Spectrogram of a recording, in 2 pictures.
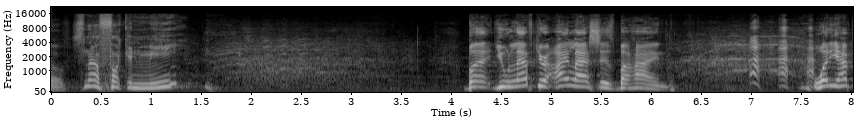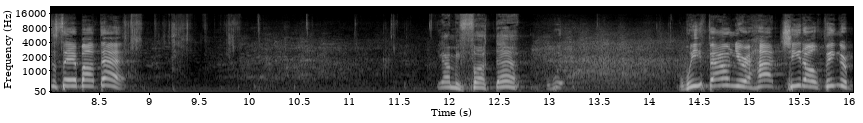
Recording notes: Live from the El Rey Theatre in beautiful Los Angeles, CA. Perform the podcast in front of a live audience of over 500 people. Recruit people in the crowd for juicy Sombra Sala stories.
